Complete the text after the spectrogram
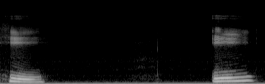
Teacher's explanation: this is a soft ha coming from the bottom of the throat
